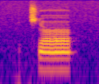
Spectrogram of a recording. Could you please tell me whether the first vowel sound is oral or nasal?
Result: nasal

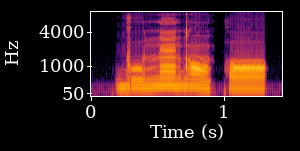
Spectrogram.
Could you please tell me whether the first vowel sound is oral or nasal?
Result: oral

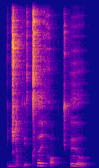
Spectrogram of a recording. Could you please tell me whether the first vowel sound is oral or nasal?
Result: nasal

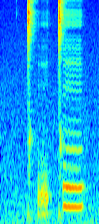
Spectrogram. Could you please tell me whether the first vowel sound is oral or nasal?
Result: oral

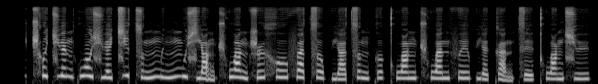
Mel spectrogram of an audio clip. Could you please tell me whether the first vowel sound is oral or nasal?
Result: oral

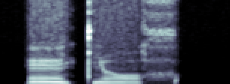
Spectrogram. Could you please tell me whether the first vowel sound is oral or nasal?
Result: nasal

